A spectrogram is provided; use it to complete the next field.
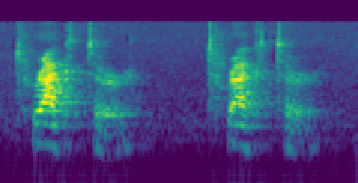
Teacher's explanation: la lengua vuelta hacia atrás apoyada en la parte superior del paladar · No se pronuncia con la lengua sobre los dientes como la R española, sino que se pronuncia con la lengua hacia atrás sobre el paladar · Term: la r inglesa, la R inglesa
